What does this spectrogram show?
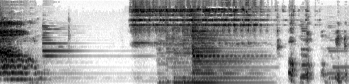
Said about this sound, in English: And the jingle bells were the cherry on top.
